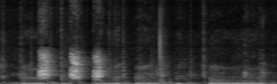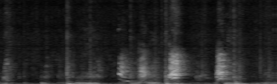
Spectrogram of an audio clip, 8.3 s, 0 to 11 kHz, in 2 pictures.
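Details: English Springer Spaniel recorded on 05.02.17, giving short sharp barks in bursts over low rumbling growls, some barks closely paired, with quieter gaps between.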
